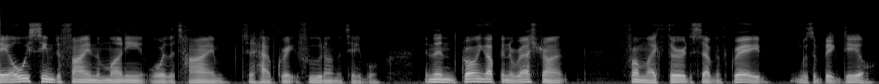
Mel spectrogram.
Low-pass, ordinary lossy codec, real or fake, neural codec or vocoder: 7.2 kHz; MP3, 64 kbps; real; none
